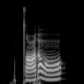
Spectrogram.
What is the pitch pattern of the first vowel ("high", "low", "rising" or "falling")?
rising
